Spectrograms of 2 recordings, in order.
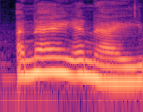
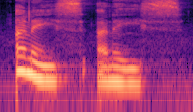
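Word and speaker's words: Anaïs Anaïs: And the fragrance in question is none other than Ana by Kashar. Yes, an A an A by Kasharl. I do also speak French by the way and I know it's supposed to be pronounced Anise Anise from Kasharel.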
